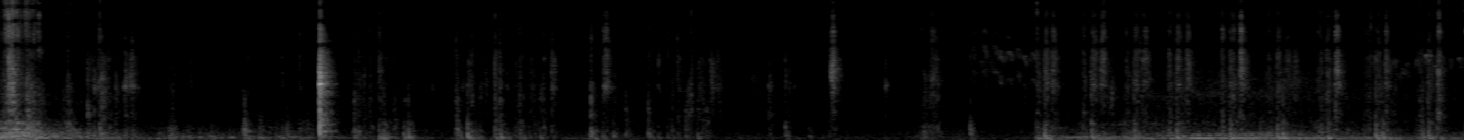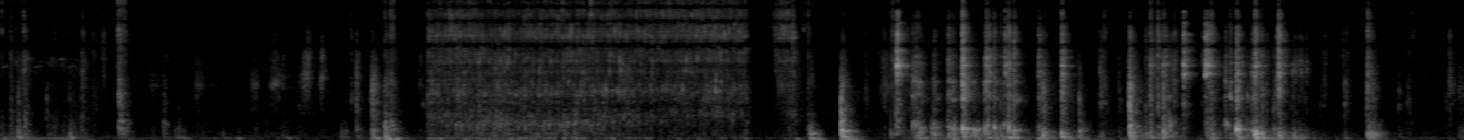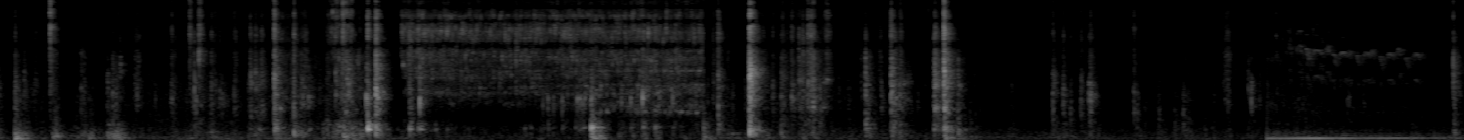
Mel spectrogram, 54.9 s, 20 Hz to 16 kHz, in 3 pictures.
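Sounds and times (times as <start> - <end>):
tap running into sink: 40.7 - 45.4.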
